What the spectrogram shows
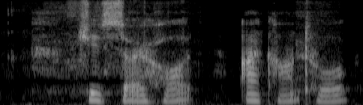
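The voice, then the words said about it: Imitates another person's voice. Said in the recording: “see if you can guess who my impression is from the Maths cast... It's Rupert. Because he can't ever seem to speak.”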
